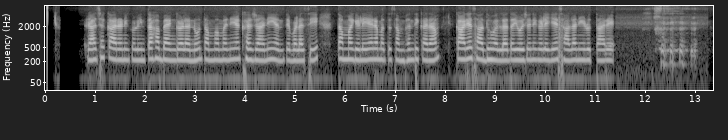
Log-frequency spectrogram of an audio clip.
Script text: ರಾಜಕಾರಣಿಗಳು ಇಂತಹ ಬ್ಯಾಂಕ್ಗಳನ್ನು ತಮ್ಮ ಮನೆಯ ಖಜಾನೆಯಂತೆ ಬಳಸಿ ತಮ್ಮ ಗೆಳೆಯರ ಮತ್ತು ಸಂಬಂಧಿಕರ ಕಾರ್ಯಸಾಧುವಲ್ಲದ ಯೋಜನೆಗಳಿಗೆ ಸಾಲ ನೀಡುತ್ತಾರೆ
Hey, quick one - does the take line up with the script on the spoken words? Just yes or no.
yes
